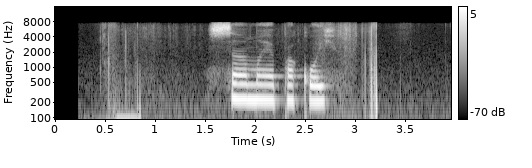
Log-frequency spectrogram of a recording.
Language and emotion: Russian, neutral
